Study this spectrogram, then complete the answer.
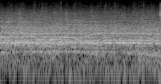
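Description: A bowling crowd at a Weber Cup match cheers and claps after a strike, a dense, steady roar of applause and voices throughout.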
